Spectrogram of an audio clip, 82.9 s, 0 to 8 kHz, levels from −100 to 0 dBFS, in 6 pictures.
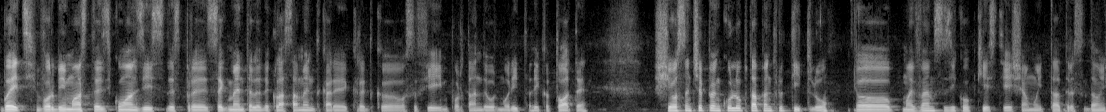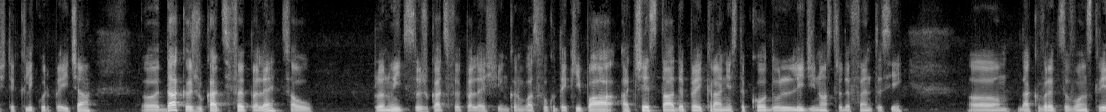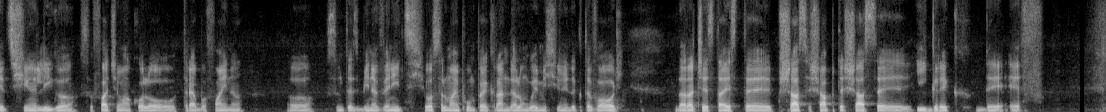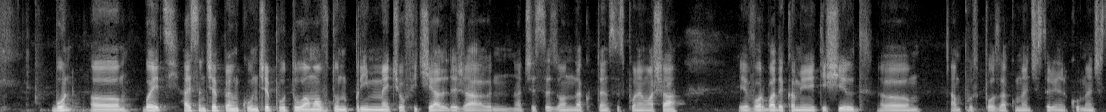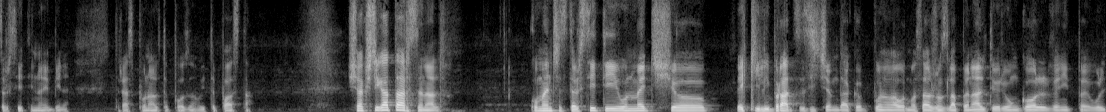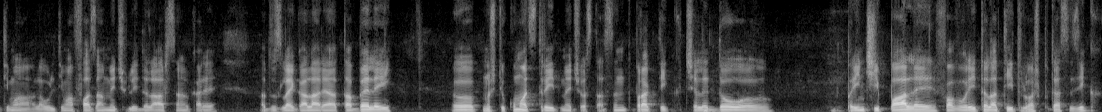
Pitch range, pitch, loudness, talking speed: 80-105 Hz, 90 Hz, -25 LUFS, 150 wpm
